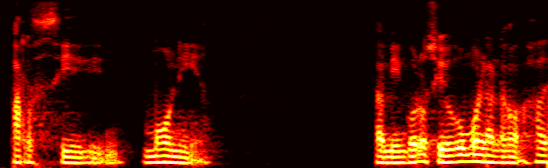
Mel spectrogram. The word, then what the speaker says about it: parsimonia: así principio ya de panimon s parsimonia creo que no lo pronuncié tan mal yo dije pan verdad es parsimonia también conocido como la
